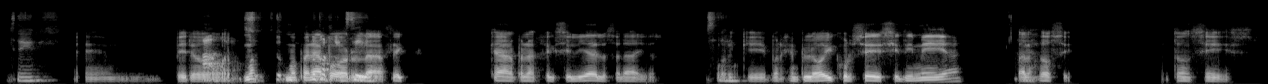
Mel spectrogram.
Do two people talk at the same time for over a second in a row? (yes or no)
yes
